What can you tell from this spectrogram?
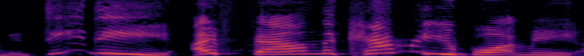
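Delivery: put-on high, excited child voice; imitating young nephew. Young nephew tells aunt about the camera, high and excited. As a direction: announce it proudly like a little boy. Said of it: "he was like".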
